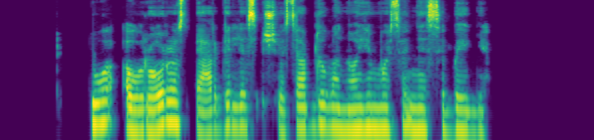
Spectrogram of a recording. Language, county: Lithuanian, Telšiai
